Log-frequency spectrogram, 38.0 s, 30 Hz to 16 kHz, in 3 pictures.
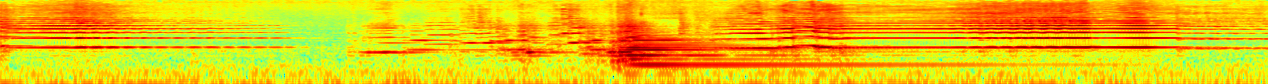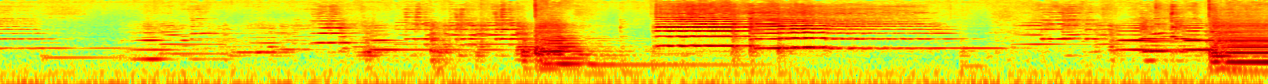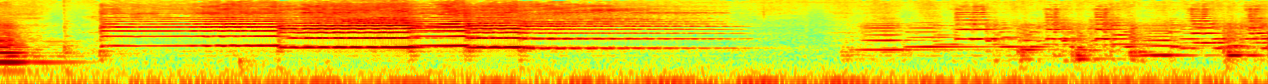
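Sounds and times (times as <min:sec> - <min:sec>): bowed cello notes: 0:00.0 - 0:38.0
forceful cello strokes: 0:00.0 - 0:38.0.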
